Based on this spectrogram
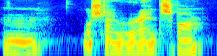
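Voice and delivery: ordinary talk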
